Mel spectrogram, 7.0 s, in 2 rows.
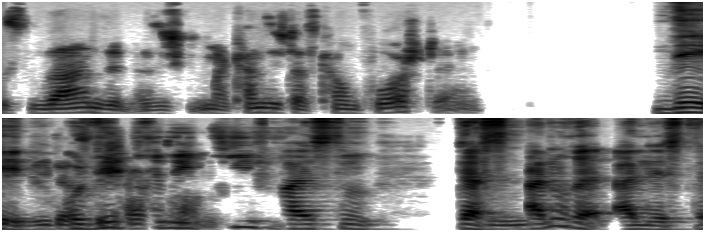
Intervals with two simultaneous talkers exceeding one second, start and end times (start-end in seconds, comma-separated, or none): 3.5-4.7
